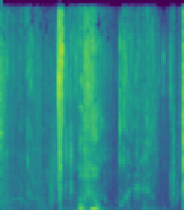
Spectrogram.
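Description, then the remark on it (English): Someone chews an apple right up against the microphone: a few loud, wet crunches and smacking mouth sounds in uneven bursts, very close and with no talking. “That was … leaning up to the microphone with an apple, chewing in his mouth.”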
